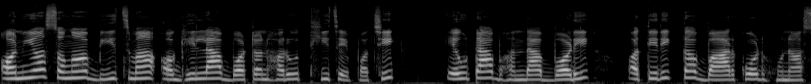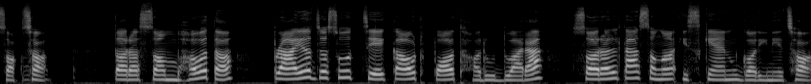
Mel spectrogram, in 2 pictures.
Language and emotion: Nepali, neutral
